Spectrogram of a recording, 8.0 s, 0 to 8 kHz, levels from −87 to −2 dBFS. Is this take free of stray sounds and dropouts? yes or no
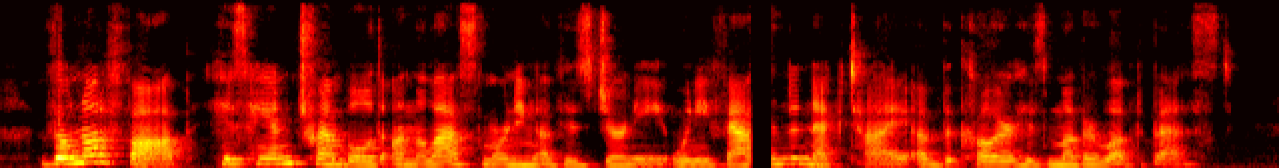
no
